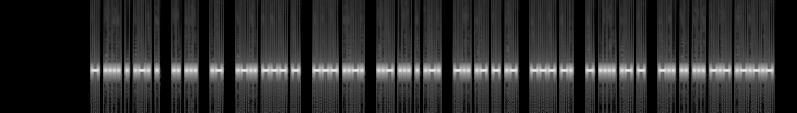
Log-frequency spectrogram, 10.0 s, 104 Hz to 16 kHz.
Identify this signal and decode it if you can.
Morse code, heard as a keyed tone, about 41 wpm, 700 Hz. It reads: THERE IS A LOT OF USER DATA ON THAT DISK.
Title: Sentences from Top 1000 Words - Review Part 6 - 45wpm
